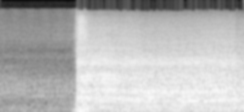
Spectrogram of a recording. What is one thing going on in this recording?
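A car engine roars as a car drives along a road.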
